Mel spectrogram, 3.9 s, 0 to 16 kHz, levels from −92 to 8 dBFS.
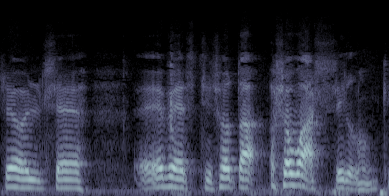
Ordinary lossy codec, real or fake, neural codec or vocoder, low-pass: AAC, 48 kbps; real; none; 14.4 kHz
